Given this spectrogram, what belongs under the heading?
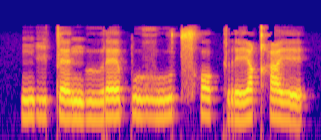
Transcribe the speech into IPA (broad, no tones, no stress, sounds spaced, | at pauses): ŋ i t ɛ ŋ ɯ ɾ ɛ p u ɣ u t͡sʰ ɔ k r e qʰ e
